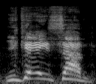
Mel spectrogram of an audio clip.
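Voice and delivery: loud, high mock London geezer; hammed-up London accent, belted out. Checking his mate follows, mock London accent. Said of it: "You should put a London accent in".

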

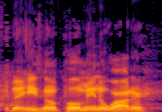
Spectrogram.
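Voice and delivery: usual speaking voice

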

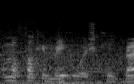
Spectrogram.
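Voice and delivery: ordinary delivery

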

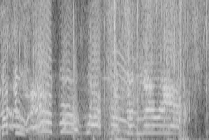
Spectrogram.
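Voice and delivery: high, loud threat; menacing shout. Acted. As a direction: yell at the fleeing victim. Killer yells at victim.

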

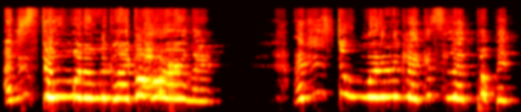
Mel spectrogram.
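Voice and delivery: high, loud, hammed-up crying whine; mock sobbing plea to her husband, high and loud; whiny mock wail. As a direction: wail it like a fake-sobbing drama queen. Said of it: "And I'll be like".

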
